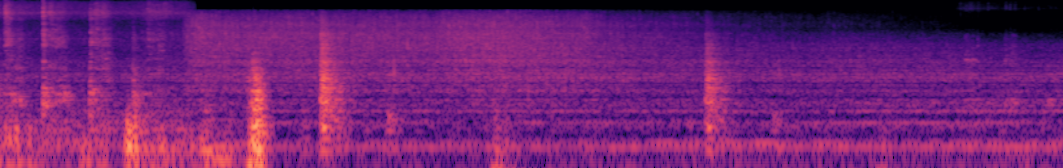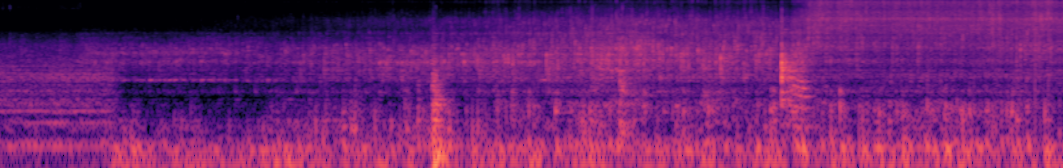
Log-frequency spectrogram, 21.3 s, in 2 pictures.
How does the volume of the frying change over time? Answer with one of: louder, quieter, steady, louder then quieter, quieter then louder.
quieter then louder.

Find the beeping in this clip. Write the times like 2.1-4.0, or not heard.
not heard.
